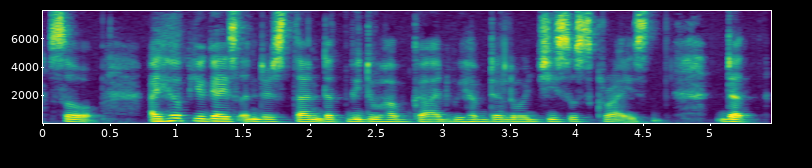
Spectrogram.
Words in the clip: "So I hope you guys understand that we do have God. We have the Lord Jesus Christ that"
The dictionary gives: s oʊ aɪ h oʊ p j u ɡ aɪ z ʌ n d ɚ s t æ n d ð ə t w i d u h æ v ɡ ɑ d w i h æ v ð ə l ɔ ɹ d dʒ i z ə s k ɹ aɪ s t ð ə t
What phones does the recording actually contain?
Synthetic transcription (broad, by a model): s oʊ aɪ h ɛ p j u ɡ aɪ s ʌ n d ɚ s t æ n d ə t w i d u h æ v ɡ ɑ d w i h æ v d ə l ɔ ɹ d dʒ i s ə s k ɹ aɪ s t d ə t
